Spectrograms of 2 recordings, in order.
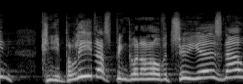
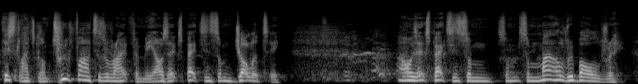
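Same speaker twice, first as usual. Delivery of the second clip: lightly voiced shocked older woman, lower and softer; a hint of a scandalised audience member whispering to her friend; prim old lady; 5 semitones lower, 5 dB quieter than usual. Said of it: "nudging each other going".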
